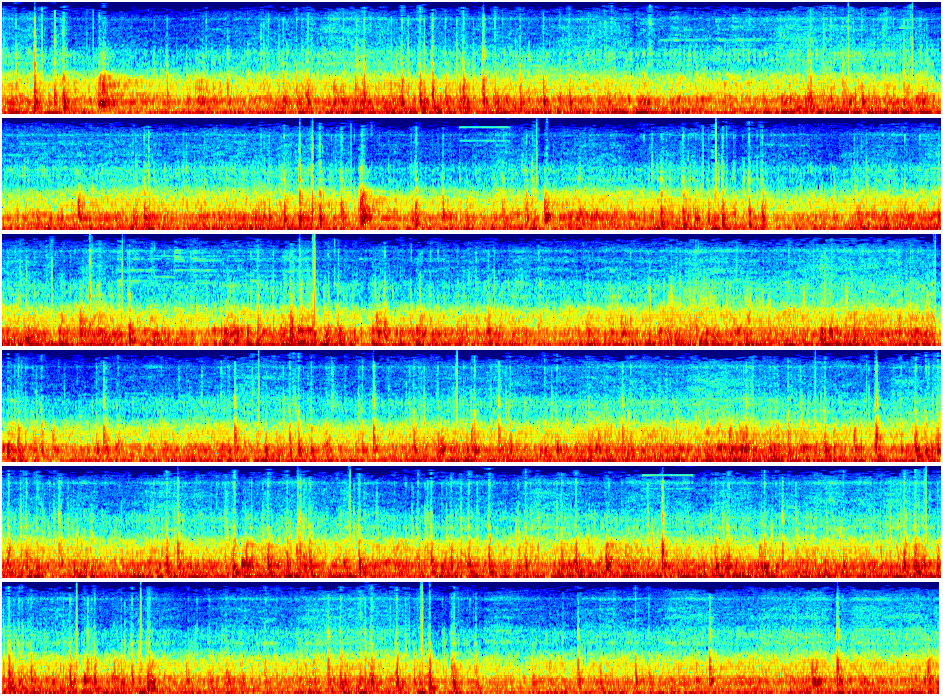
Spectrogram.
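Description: Cyclocross bike ridden hard over bumpy grass: a steady rumble of tyres and rushing air, with many small rattling clicks from the bike.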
